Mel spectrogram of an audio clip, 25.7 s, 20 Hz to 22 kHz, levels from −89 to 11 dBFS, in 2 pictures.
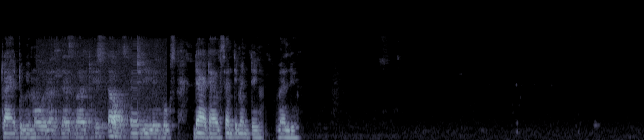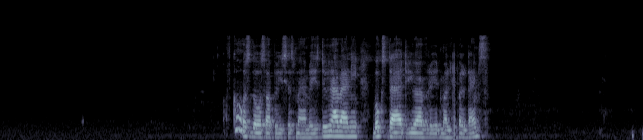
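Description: Speech, with a likely switch to a distant microphone from 0.71 to 3.33 s, between "to be" and "that have": the voice turns hollow, roomy and thin in the bass, with room noise about 25 dB below it. The level barely changes, so this is a change of pickup rather than a fade or gain drop, and both transitions are abrupt. Concealed Bluetooth headset packet loss occurs at 1.62–1.65 s, 2.65–2.74 s, 5.19–5.40 s (scattered short gaps totalling 120 ms), 12.21–12.23 s, 20.06–20.08 s (after "you have", before "books that you have") and 21.93–21.99 s (after "that you have read"). Instead of falling silent, each gap is filled by repeating the last fraction of waveform; longer runs sound like a buzzy held tone at full level with a small warble as real audio resumes. The run at 2.65 s loses 82.5 ms. Throughout, the sound is limited to 8 kHz by the headset's mSBC link.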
